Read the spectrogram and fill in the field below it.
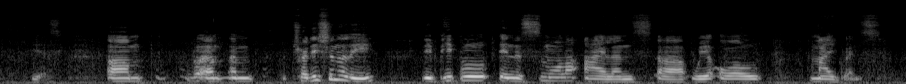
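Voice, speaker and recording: A man speaks at a fairly slow pace with long, frequent pauses. There is noticeable background noise. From Caribbean, Carriacou, Grenada. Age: 60s. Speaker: market owner, entrepreneur. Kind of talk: interview. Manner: hesitant, many fillers and repetitions.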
